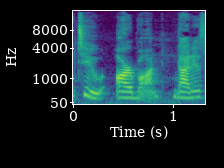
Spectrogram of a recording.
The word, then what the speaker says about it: Arbonne: actually that's how you say the name to our bond that is how you pronounce it a lot of people I get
